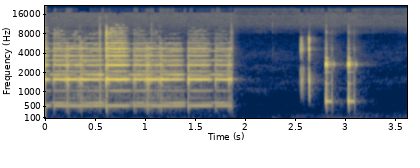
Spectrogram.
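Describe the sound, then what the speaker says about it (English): Phone SMS notification ringtone, a quick run of bright electronic beeping notes followed by a short pause and a few sparse chime-like blips, clear and close with no talking. "New SMS notification."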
